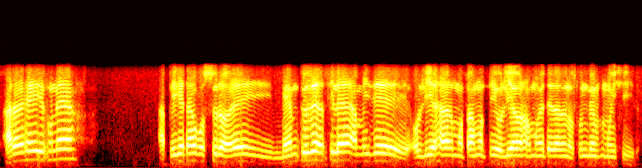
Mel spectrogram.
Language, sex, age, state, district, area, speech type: Assamese, male, 18-30, Assam, Udalguri, urban, conversation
